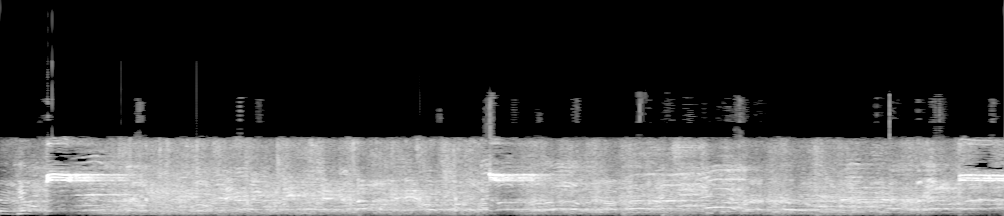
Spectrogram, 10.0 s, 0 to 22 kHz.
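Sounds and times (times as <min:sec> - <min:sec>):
spectators yelling: 0:00.0 - 0:10.0
referee's whistle blast: 0:00.4 - 0:01.0, 0:09.2 - 0:10.0.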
